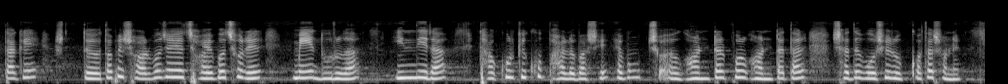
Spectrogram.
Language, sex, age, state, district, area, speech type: Bengali, female, 30-45, West Bengal, Paschim Bardhaman, urban, spontaneous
